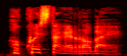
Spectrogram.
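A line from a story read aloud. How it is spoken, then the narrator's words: Shouted. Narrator (Italian): gridò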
